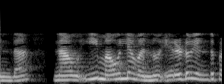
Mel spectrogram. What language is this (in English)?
Kannada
